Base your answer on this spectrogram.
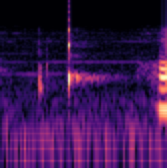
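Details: A single abrupt, short voiced gulp with a faint catch before it, then speech, from a baby being encouraged to hold his head up and roll over; repeated hiccup episode; hiccups.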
